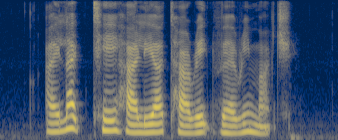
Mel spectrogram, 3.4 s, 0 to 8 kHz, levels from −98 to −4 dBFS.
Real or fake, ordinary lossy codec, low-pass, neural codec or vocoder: real; none; none; none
